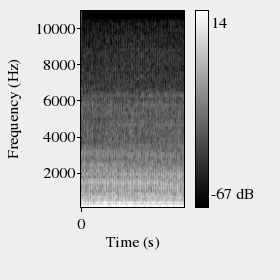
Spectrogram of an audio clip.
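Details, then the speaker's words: Honda EU3000is inverter generator after carburetor cleaning (previously ran only on choke), eco throttle off, revs up: firm, even drone with steady deep throb, no misses or surging; normal high-speed running. "I guess after a minute it just worked. See, eco throttle off, revs up,"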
